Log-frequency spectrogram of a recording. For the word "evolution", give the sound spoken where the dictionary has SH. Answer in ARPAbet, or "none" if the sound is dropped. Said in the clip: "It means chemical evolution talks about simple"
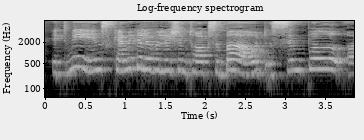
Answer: SH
